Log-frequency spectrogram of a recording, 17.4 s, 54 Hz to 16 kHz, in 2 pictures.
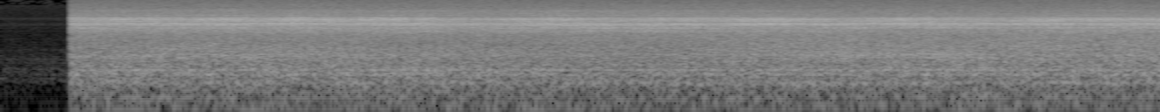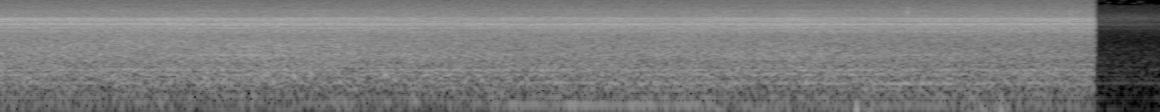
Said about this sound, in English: This is the indoor test for the Tascam DR60. And this is what it sounds like. I'm using a shotgun mic. And I'll be quiet for a little bit just so you can hear the fridge in the background.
